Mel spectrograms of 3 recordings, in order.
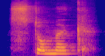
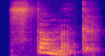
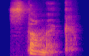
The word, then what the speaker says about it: stomach: žaludek které se vyslovuje Pokud říkáte něco jako stek tak vás musím zklamat je to š Špatná výslovnost žaludek se řekne anglicky Stamak čili s A stek a pozor na konci je k je tam ša čili ten zvuk e a k stek stomach například after eating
